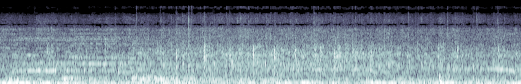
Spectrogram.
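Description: Music over a football stadium's public-address system, mixed with crowd noise from the stands. A short run of hand-claps comes about two to three seconds in.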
